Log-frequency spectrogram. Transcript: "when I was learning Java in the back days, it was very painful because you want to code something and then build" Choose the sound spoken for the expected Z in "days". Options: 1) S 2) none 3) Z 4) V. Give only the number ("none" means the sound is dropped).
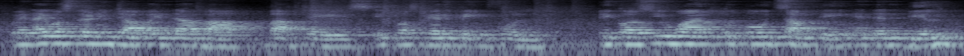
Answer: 1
